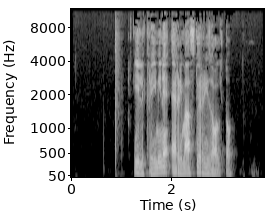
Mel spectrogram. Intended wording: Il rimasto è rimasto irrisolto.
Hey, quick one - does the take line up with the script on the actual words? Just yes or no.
no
